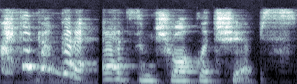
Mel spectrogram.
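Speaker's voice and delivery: heartfelt, passionate, put-on New York accent. Speaker acting out feeling confident making a cake, passionate new york accent. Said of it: "with the New York accent".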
